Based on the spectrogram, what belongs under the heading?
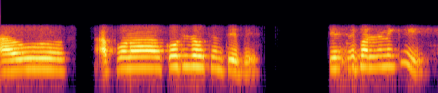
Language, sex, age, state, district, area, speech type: Odia, female, 30-45, Odisha, Sambalpur, rural, conversation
